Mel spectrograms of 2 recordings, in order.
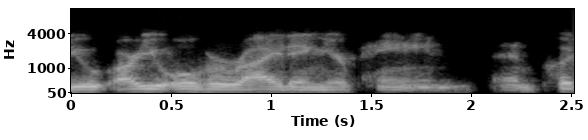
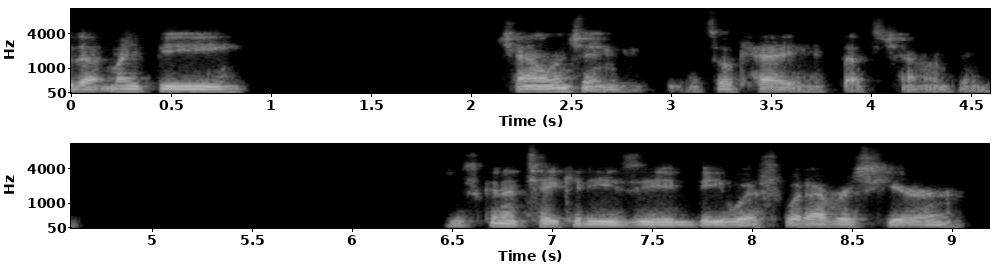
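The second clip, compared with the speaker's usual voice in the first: guided meditation. Real, not acted. Teacher settling a group into their bodies, calm guided meditation. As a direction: ease listeners down gently, leaving long silences. Leads a slowing-down grounding meditation.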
